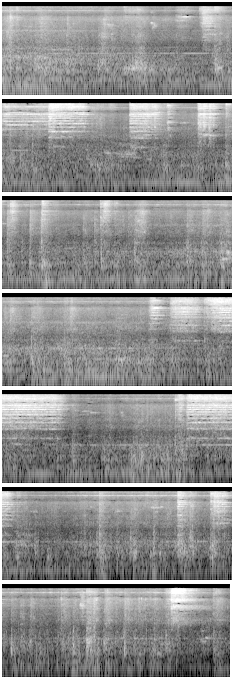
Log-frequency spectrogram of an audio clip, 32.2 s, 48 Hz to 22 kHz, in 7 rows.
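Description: Sri Lanka Railways Class S11 express train running over the track, with a steady rumble and scattered clicks of the wheels on the rails. Four bursts of high-pitched wheel squeal come through, the longest about two and a half seconds, and the rumble eases toward the end.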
